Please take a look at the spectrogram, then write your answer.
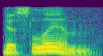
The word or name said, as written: dislimn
